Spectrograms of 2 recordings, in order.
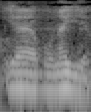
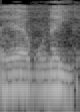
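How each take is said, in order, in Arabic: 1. الياء الأخيرة تُنطق بحركة. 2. الياء الأخيرة ساكنة، بلا حركة.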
